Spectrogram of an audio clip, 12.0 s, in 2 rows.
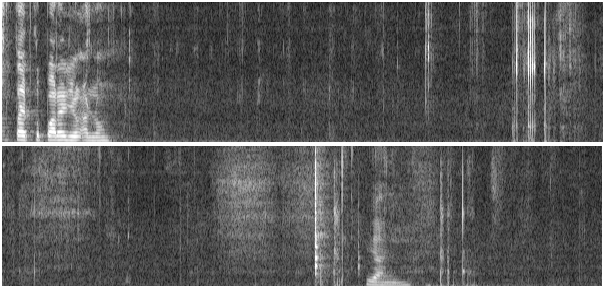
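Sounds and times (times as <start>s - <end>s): person chewing food: 1.1s - 9.6s.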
